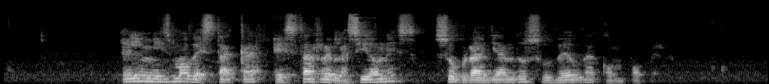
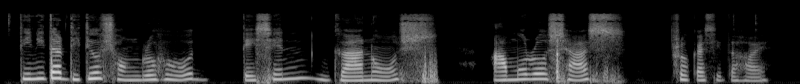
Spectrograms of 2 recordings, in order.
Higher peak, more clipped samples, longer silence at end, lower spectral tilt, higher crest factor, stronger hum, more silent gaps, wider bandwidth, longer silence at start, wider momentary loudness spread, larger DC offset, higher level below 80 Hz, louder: about the same, 0 dBFS vs -2 dBFS; neither; first, 1.25 s vs 0.35 s; about the same, -5 dB/octave vs -4.5 dB/octave; about the same, 20 dB vs 20 dB; neither; neither; about the same, 11.5 kHz vs 11.5 kHz; first, 1.2 s vs 0.2 s; about the same, 13 LU vs 13 LU; neither; about the same, -52 dBFS vs -52 dBFS; first, -19 LUFS vs -22 LUFS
